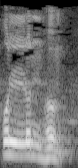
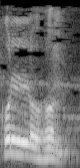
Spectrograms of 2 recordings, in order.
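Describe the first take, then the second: First: An n sound comes before -hum. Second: No n sound comes before -hum. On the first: The speaker calls it wrong. "bukan kullunhum" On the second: The speaker calls it right. "tapi kulluhum"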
